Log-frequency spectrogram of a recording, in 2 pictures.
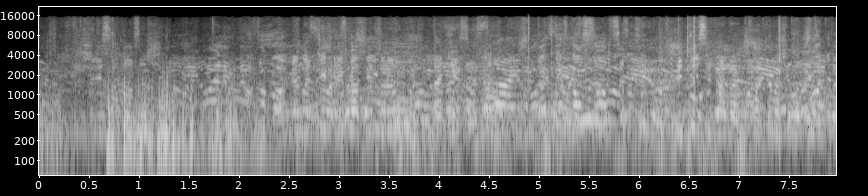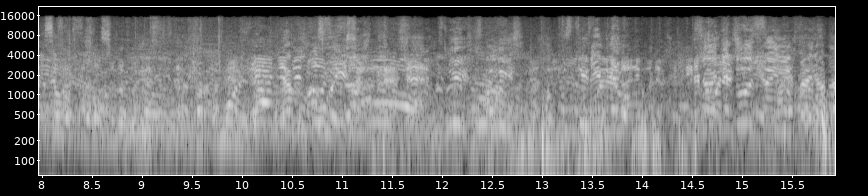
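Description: A crowd of men shout and argue loudly close by, outdoors.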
